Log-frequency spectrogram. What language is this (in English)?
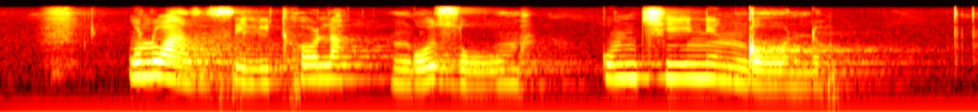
South Ndebele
